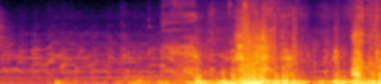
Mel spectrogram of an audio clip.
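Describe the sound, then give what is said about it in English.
A microphone cord being tugged: a soft thud, then about a second later loud, rough scraping and rumbling handling noise that continues to the end, with no voices. “The microphone. You're pulling the cord.”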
